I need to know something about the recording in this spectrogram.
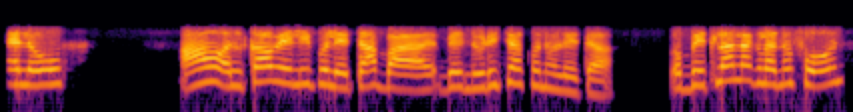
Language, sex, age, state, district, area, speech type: Goan Konkani, female, 18-30, Goa, Canacona, rural, conversation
